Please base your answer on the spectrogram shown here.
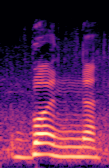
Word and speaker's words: bonne: Attention, ce n'est pas bon, mais bonne. Ce n'est pas une voyelle nasale.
